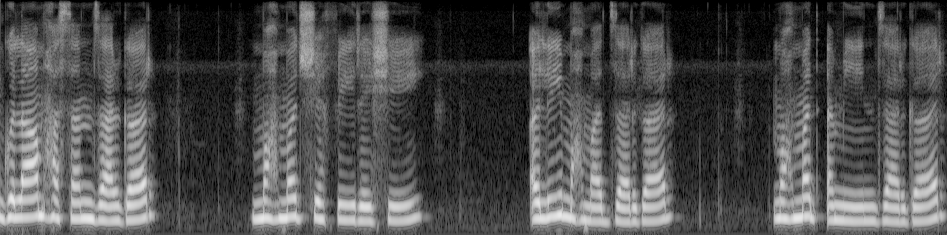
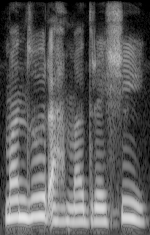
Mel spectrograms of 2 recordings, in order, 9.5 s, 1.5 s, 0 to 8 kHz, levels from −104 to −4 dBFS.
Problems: none marked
